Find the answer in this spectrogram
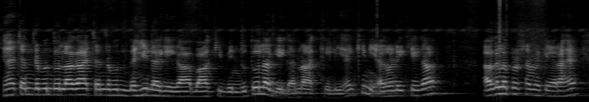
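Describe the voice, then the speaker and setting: A man with a slightly high voice teaches an exam-prep spelling lesson. He keeps asking his students whether they follow. The audio is dull and lo-fi. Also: animated, fast. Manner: repeated checking questions to students.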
